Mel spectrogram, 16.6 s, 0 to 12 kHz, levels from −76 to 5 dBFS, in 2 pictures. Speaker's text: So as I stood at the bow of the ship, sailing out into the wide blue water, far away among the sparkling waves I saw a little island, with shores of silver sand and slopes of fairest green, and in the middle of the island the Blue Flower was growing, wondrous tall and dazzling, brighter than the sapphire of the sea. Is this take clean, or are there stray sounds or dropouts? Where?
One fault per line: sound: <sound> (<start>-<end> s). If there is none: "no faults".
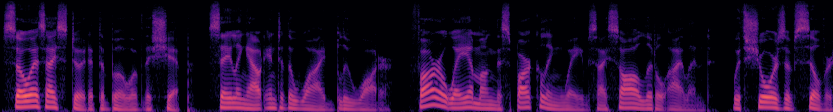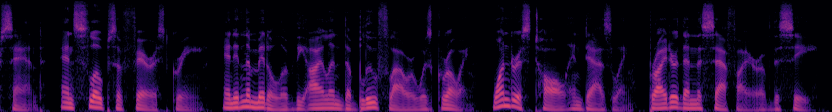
no faults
